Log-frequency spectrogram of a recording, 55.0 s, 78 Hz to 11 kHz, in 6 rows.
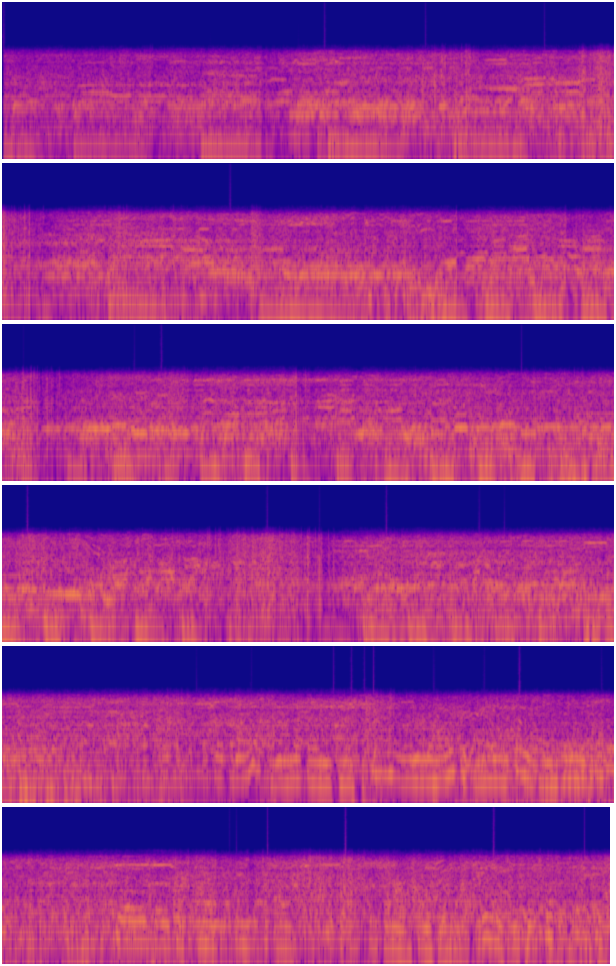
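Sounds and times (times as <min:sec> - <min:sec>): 
radio broadcast in Tonga: 0:00.0 - 0:55.0.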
